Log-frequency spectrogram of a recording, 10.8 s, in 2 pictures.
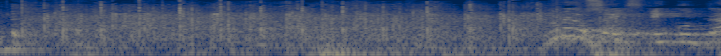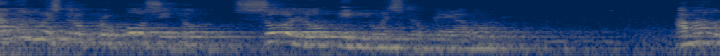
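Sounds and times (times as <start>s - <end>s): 
audience applause: 0.0s - 4.7s
speech: 4.4s - 9.3s, 10.5s - 10.7s.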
